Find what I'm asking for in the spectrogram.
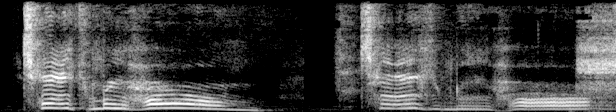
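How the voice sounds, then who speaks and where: A squeaky, extremely high-pitched, put-on character voice. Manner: telepathic, urgent.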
